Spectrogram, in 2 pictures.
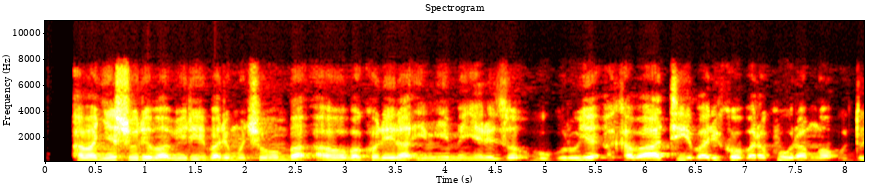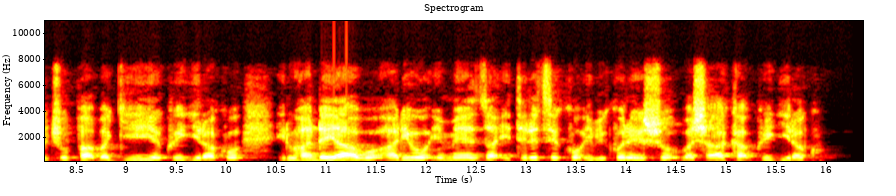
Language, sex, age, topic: Rundi, male, 25-35, education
